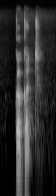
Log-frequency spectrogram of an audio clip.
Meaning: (noun) 1. chicken, hen 2. honey, darling 3. small casserole (pot) for individual portions, similar to a Dutch oven 4. promiscuous woman, prostitute 5. vagina 6. pinecone 7. (construction) cone
- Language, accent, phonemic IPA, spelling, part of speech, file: French, France, /kɔ.kɔt/, cocotte, noun / verb, LL-Q150 (fra)-cocotte.wav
